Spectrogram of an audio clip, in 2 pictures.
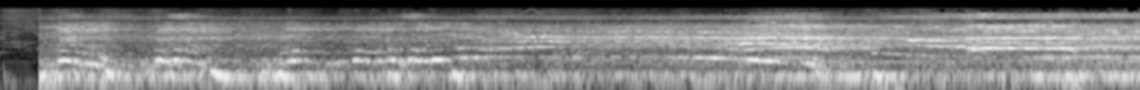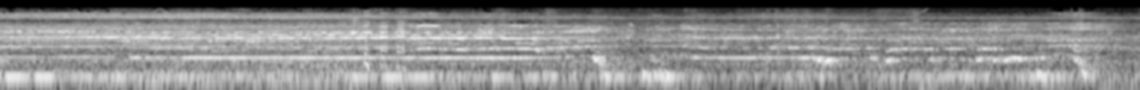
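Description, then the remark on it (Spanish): Neighbours in a neighbourhood shout and cheer from their balconies, reacting to a River goal that a fan played. A loud, continuous wall of overlapping yells echoes between buildings, with some shouting "Gol Bostero". “puso el gol de Juanfer y escuchen la reacción de sus vecinos del barrio allí en, el, en el balcón”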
